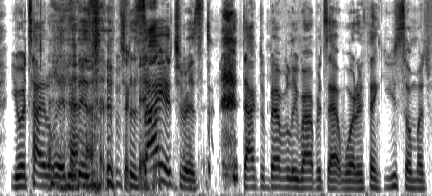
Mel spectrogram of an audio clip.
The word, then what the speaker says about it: physiatrist: the show and now I'm recognized I've been mispronouncing your title and it is physiatrist Dr Beverly Roberts at water thank you so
